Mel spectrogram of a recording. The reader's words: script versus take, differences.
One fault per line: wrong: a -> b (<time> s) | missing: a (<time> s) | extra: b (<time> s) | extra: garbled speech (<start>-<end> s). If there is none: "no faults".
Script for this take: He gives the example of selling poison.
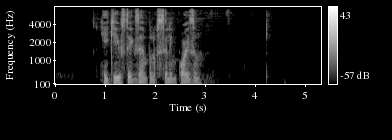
no faults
